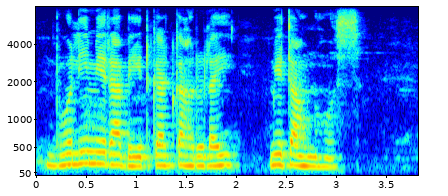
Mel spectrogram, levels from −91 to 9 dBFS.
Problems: continuous background conversations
